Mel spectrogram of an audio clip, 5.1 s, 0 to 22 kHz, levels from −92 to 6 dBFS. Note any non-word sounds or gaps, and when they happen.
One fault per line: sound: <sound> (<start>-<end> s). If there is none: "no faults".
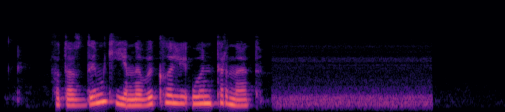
no faults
